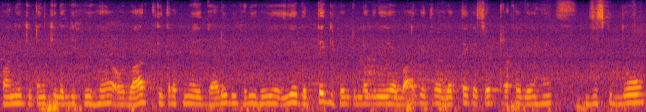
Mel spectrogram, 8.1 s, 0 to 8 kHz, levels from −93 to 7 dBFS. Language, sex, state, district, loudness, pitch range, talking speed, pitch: Hindi, male, Rajasthan, Bikaner, -18 LUFS, 145-160 Hz, 260 wpm, 150 Hz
